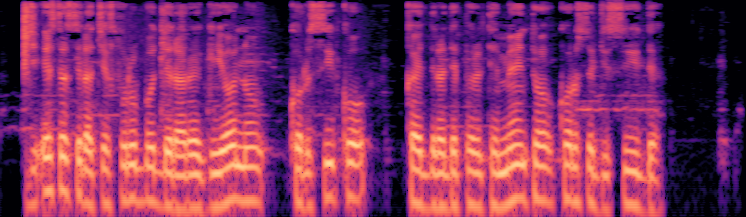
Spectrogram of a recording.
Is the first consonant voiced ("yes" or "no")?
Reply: yes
